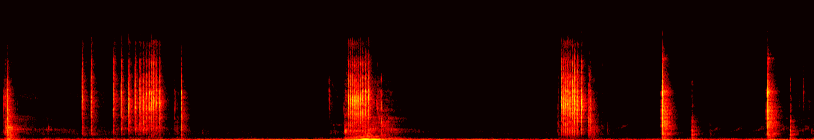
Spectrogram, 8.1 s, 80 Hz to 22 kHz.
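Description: A torque wrench ratchets in quick bursts of sharp clicks while tightening a spark plug on a 2022 Harley-Davidson Street Bob 114, close and crisp against a quiet background, with a few louder single clicks and a metallic scrape.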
